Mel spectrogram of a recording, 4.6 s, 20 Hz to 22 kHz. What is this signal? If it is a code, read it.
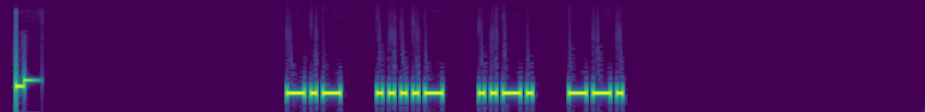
Morse code, heard as a keyed tone, about 40 wpm, spaced as for 29 wpm, 700 Hz. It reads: K4FG
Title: USA Call Signs - 4 Characters - 2x Character Spacing - 40wpm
